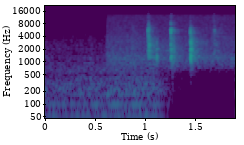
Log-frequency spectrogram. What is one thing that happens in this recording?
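A woman knocks on a metal door.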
